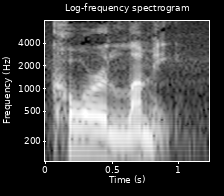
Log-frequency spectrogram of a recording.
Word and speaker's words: Corlummy: and I believe we should be pronouncing this Corlummy. Now, Corlummy. Okay. – It's basically Cockney slang for God love me.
